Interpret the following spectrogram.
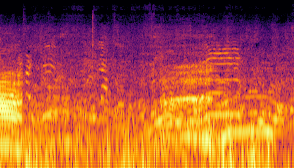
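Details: Cattle at a cattle and goat market held on a primary school field on a hot day, giving drawn-out harmonic lowing moos, one falling and one rising, with a murmur of people and market noise behind.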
